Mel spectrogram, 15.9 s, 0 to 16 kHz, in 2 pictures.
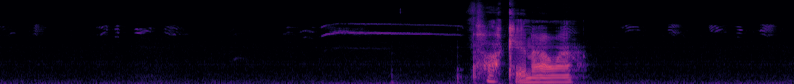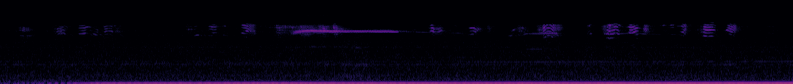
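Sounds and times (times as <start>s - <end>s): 
owl hooting in the jungle at night: 0.0s - 4.7s, 5.5s - 15.8s
high chirping trills among jungle night sounds: 0.0s - 15.8s
speech: 4.7s - 5.8s
steady low hum: 7.5s - 15.8s
sustained whistling note: 9.8s - 15.8s.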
